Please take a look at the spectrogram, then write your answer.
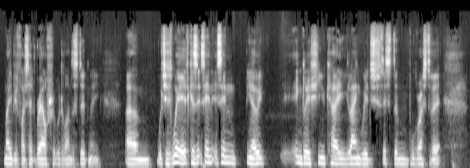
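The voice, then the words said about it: English Hampshire accent. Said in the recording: “my Hampshire accent”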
